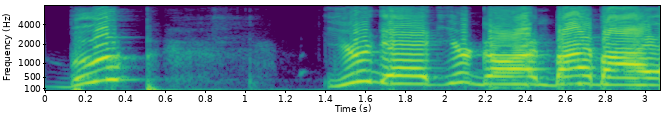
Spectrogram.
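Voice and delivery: mocking loud goodbye to the father; gleeful kill-line shout. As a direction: shout it up high like a gleeful execution. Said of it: "I love when Peacemaker went".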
